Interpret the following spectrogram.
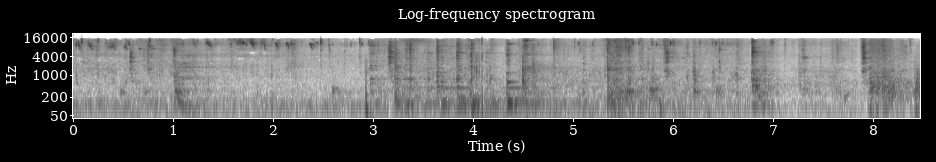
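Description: Rustling and scraping of a phone microphone being handled and rubbed against a jacket, with irregular clicks and knocks throughout.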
